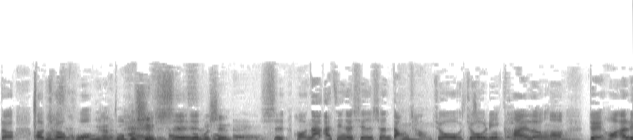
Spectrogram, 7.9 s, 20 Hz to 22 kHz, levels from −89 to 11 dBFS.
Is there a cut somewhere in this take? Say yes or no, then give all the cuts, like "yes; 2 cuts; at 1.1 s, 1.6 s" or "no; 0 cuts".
yes; 1 cut; at 3.6 s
